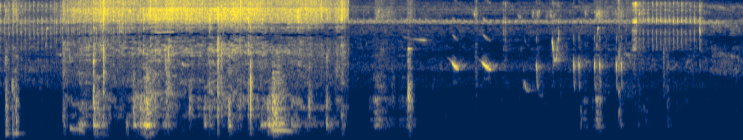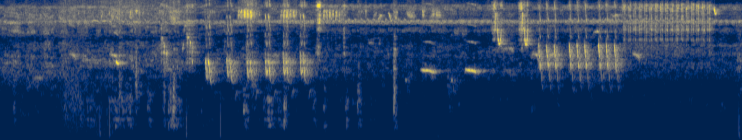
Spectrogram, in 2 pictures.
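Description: Lamtoro stir-fry sizzling in the pan for about three seconds, then birds chirping with scattered light clicks.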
